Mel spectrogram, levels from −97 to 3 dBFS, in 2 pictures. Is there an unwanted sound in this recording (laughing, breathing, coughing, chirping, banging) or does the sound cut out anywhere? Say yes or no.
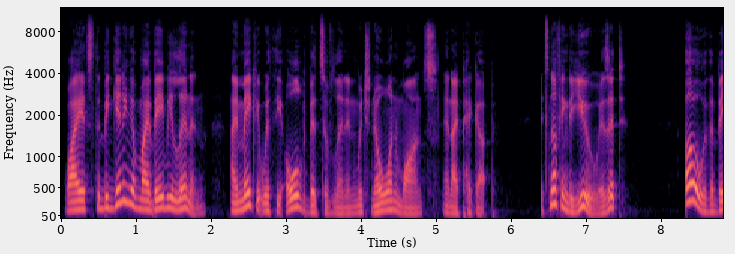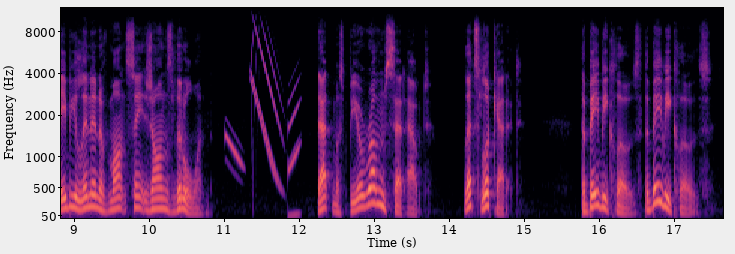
yes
